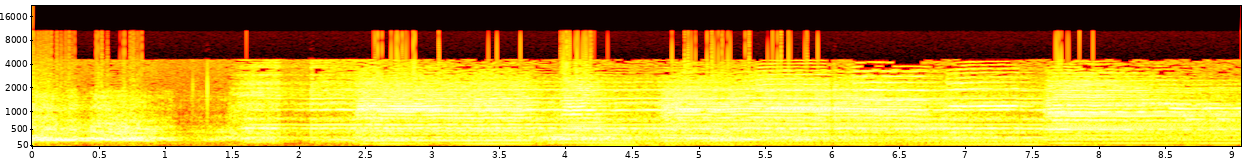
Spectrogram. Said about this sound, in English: Nobody answered me but an old Libyan lion.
